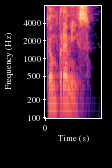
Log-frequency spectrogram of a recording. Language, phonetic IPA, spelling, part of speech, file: Russian, [kəmprɐˈmʲis], компромисс, noun, Ru-компромисс.ogg
- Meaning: compromise, trade-off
